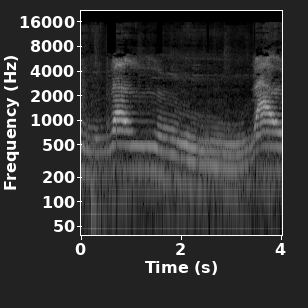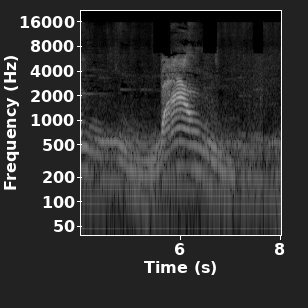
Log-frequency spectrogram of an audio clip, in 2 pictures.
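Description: A domestic cat yowling in long, drawn-out calls, three in a row, each rising briefly and then slowly falling in pitch. A sharp click comes at the very end.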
